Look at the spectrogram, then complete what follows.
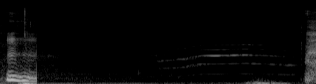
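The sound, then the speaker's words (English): A female cat lets out a long, drawn-out meow that wavers for over a second, with a brief burst of sound at the start and another cutting in at the end. “This cat, y'all. She screams.”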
